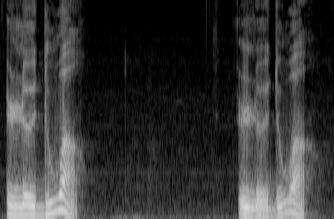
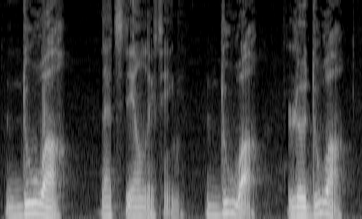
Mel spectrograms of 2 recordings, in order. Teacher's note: don't be frightened by this G, because basically you don't pronounce it, and then the final T you don't pronounce it. So the only thing you get to pronounce is this combination of three letters, sorry, here, D, O, I, okay?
